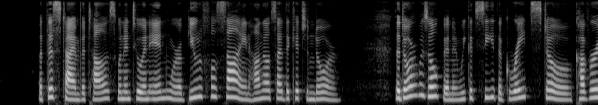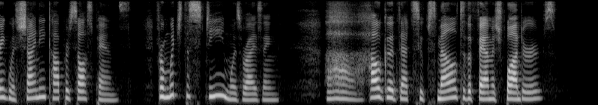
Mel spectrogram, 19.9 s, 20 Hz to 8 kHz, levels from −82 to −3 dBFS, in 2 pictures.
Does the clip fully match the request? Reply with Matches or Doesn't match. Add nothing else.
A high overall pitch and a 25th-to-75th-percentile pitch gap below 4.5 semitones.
Matches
